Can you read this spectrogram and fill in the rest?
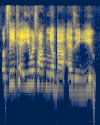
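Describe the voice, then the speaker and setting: A middle-aged woman moderating a video call discussion in a reflective way, with gentle pauses. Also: a little high, low-quality recording.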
